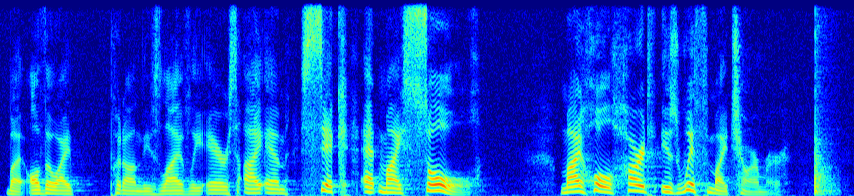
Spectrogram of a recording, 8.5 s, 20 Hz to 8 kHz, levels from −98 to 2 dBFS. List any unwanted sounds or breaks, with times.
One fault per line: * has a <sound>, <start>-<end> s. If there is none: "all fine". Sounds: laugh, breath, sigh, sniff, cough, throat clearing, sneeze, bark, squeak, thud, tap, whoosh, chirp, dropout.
* has a thud, 8.1-8.4 s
